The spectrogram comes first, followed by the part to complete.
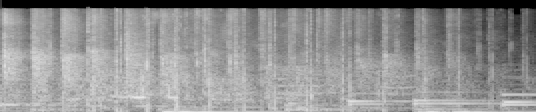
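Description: A small group of people clapping their hands over background music, the claps thinning out and stopping near the end.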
